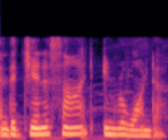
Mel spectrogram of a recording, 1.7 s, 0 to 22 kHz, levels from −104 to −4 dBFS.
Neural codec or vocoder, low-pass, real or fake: none; 7.2 kHz; real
